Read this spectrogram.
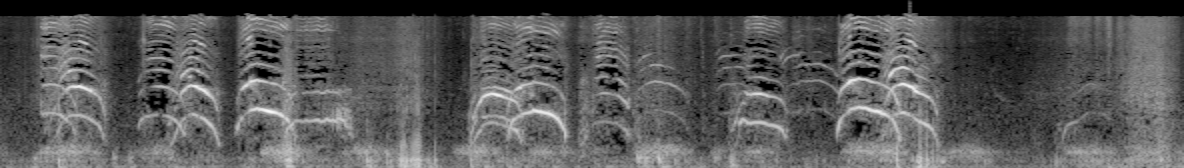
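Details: Several kittens mewing in quick succession, high arched cries rising then falling, often overlapping in bursts about a second apart, with short pauses and soft shuffling noises between them.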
